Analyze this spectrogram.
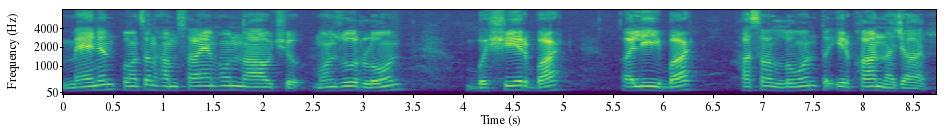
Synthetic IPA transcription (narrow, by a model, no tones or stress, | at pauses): meːnʲɐnpɐ̃ːt͡sɐnɦɐmsaːjɐnɦunːaːwt͡ʃʰumɐnzuːɾloːn | bəʃiːɾbɐʈ̚ʰ | ɐliːbɐʈ̚ | hɐsɐnloːnt̪ɨʔiɾfʰaːnːɐd͡ʒaːɾ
